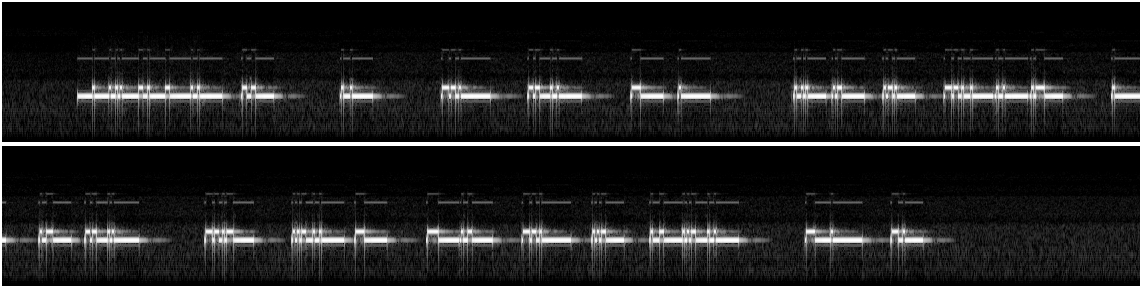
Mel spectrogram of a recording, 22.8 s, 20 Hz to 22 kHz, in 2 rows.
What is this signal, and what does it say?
TTY/TDD text telephone tones (45.45 baud Baudot), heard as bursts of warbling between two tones, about 400 Hz shift, 1600 Hz centre. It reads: JPV81 L9JBD Q3ALX ZS952 SUS9N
